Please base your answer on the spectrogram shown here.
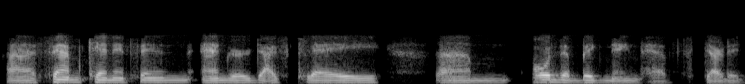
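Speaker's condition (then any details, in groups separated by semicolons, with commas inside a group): Speech impediment; uncoordinated movement, cannot perform roadside sobriety test; mistaken for intoxication by bartenders and police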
